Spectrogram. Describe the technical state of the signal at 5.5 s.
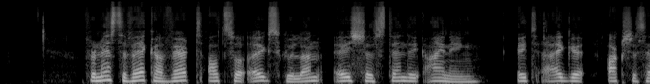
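At 5.5 s the speech carries Opus compression, present across the whole clip, likely from the CELT music mode at a rate around 16 kbps. Starved bands are refilled with folded or noise energy, so the sound turns grainy and rough rather than swirling like MP3, and the bandwidth stays full up to about 20.4 kHz.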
